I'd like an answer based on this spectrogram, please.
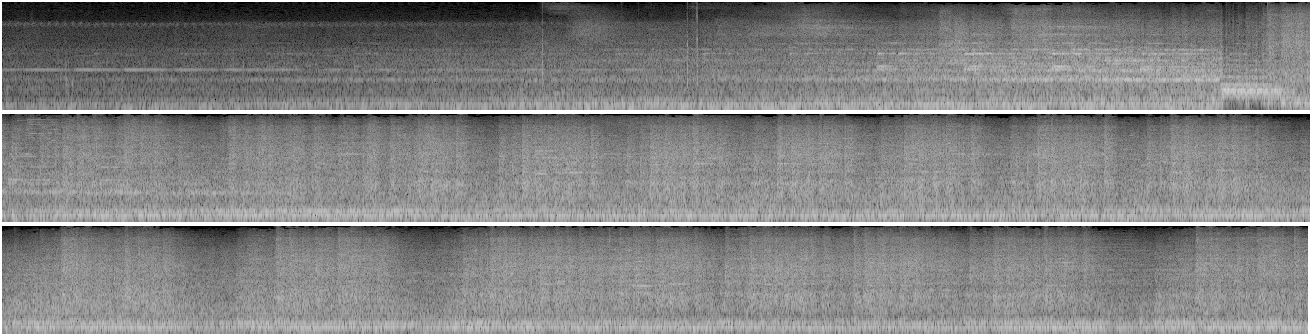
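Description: Diesel-hauled freight train approaching, growing steadily louder with steady tones, and passing about nine seconds in with a drop in pitch. Its freight cars then rumble past, their wheels clacking rhythmically over a diamond crossing.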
